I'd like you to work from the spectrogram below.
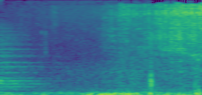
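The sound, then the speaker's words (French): A bicycle ridden along the Loire towpath near Savennières gives a low rumble with loose rattling, fairly quiet at first and growing louder and busier halfway through. “Clic-clac pédale entre Bushmen et Savenières sur le chemin de halage de la Loire à vélo.”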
